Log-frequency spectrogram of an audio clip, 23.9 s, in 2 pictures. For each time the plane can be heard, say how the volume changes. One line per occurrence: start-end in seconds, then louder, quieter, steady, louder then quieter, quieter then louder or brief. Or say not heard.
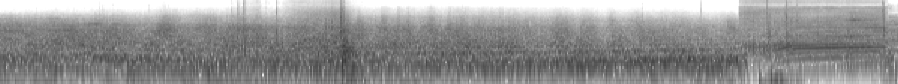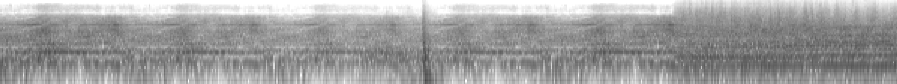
0.0-23.9 quieter then louder.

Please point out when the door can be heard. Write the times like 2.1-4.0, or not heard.
3.0-4.9, 10.1-10.7, 16.6-17.9.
